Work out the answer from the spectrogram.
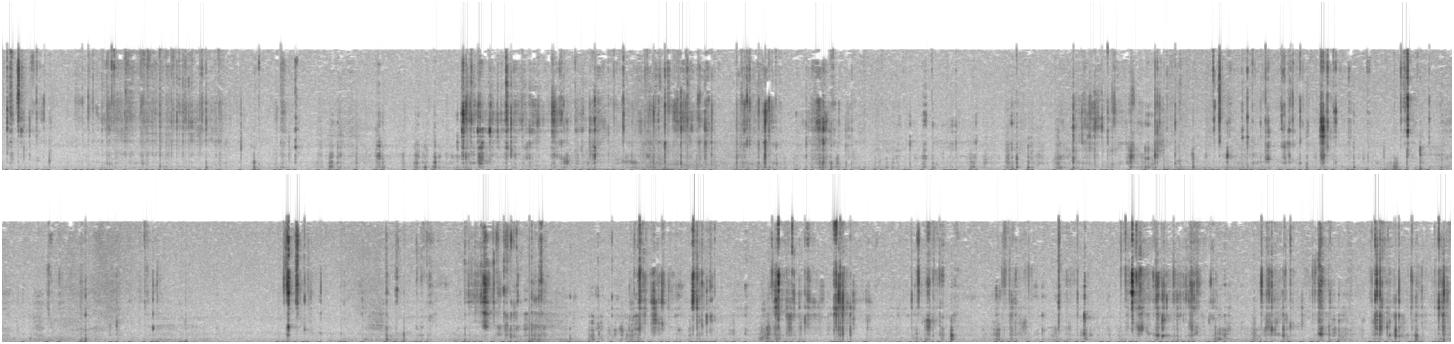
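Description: Close-miked biting and chewing of gummy candy balls: dense runs of short mouth clicks and smacks, with a brief lull about sixteen seconds in.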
